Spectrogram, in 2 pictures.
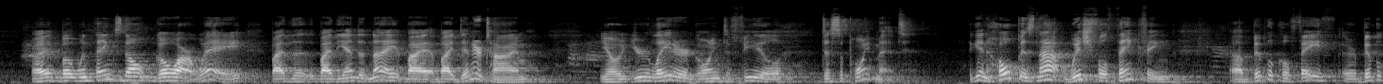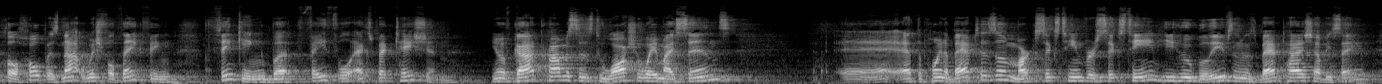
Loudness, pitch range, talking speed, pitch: -19 LUFS, 125-170 Hz, 165 wpm, 155 Hz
